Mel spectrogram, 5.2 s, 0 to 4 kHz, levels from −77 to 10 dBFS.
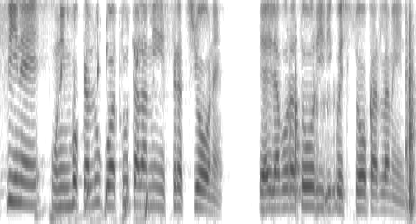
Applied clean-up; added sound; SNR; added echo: neural mask model RNNoise.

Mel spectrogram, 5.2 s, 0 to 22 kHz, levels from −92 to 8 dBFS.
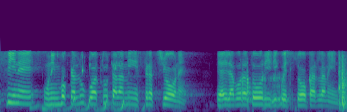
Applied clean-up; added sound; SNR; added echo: none; Liquid; 9 dB; none.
